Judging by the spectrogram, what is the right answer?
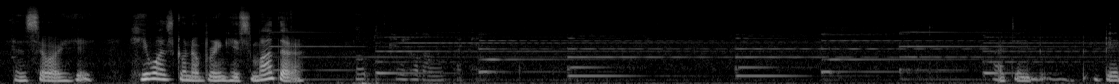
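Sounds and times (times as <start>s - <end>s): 
speech: 0.1s - 4.3s, 10.1s - 11.1s
clock chiming bell-like notes: 2.6s - 11.1s.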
